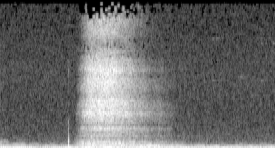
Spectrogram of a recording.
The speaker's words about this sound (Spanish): Inhalo profundo y exhalo muy lentamente.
